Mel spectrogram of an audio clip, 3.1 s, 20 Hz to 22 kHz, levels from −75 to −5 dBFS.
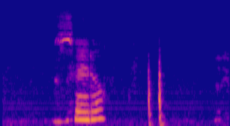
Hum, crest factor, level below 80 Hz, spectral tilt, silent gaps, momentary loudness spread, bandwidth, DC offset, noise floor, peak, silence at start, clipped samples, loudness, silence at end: none; 22 dB; -66 dBFS; -3.5 dB/octave; none; 16 LU; 16 kHz; under 0.1%; -60 dBFS; -10 dBFS; 0.7 s; under 0.1%; -31 LUFS; 0.15 s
